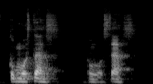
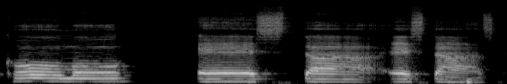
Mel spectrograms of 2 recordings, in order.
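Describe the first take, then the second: First: "¿cómo estás?" joined as one word; run together. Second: Slow, separated "¿cómo estás?"; word by word. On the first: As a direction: link "cómo estás" quickly without a gap. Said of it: "casi una sola palabra". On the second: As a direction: pull "cómo" and "estás" apart, drawing them out. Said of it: "cuando se junta". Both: Shown as a demonstration.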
